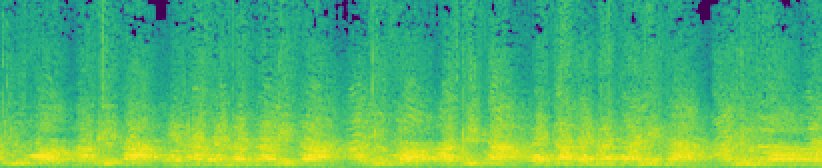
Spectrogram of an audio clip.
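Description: A large protest crowd at a demonstration in Madrid condemning the killing of Samuel in La Coruña chants a slogan in unison, voices rising and falling in a steady rhythmic pattern, loud and continuous throughout with no single speaker standing out.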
